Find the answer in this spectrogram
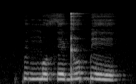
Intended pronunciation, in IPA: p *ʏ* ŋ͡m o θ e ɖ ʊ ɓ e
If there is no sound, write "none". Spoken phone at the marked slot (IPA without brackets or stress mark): ʏ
